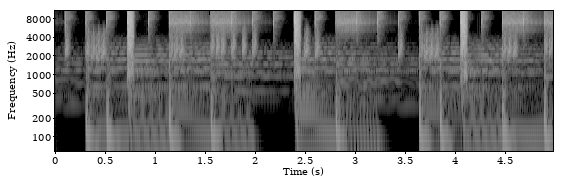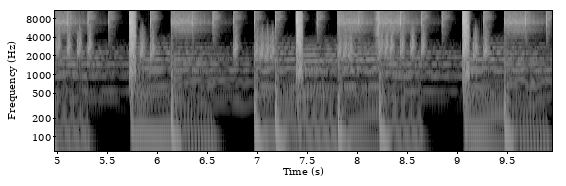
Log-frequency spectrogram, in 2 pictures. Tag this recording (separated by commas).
cutting hair with electric trimmers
